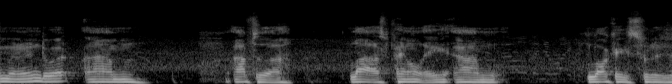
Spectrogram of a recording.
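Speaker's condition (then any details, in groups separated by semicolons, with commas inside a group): Motor neurone disease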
